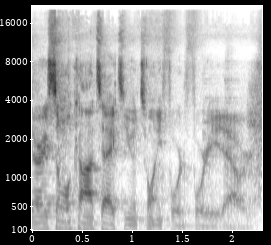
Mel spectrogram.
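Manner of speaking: ordinary delivery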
